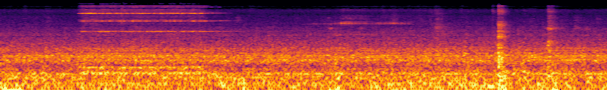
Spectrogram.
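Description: Metro-North passenger train running along the track, a steady rumble heard from on board. About a second in, a high squeal with several steady pitches rings for about two seconds, and two sharp clicks come near the end.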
